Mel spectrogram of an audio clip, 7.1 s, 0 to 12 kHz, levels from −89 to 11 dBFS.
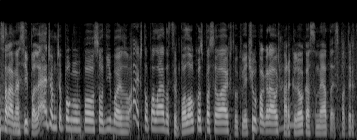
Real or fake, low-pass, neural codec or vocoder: real; 7.2 kHz; none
